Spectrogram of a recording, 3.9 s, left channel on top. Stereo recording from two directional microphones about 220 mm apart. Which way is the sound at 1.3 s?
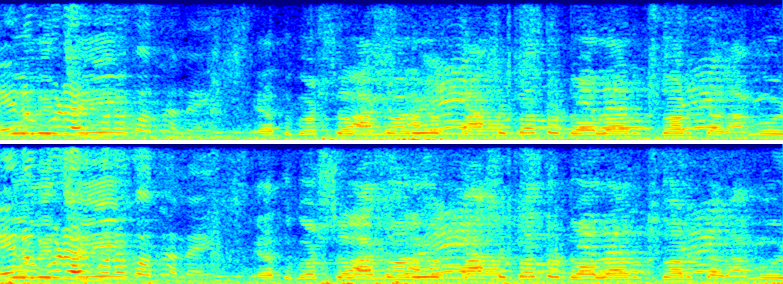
15° right (ahead or behind).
